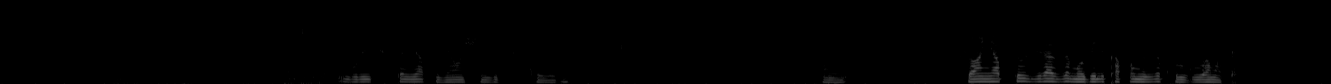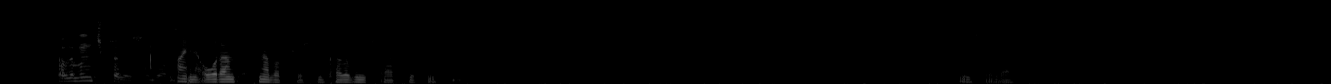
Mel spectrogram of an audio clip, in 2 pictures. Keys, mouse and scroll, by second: 0.1-0.9 shift+middle drag, 0.9 shift+a, 2.4 g, 3.4 g, 4.2 Tab, 4.5 alt+z, 4.8 click, 5.4 alt+z, 5.7 click, 6.1 1, 6.4 drag, 6.6 g, 7.9 click, 8.2 g, 9.1 click, 9.4 g, 10.5 click, 10.8 g, 12.2 click, 12.5 g, 13.8 Tab, 14.1 alt+z, 14.6-15.0 scroll down 2, 15.0-15.9 shift+middle drag, 15.9 shift+scroll up 2, 16.2 scroll down 1, 16.4-16.9 middle drag, 16.9 click, 17.2-17.6 scroll up 2, 17.2 middle drag, 17.6-19.4 middle drag, 19.4 click, 19.9 s, 21.7 click, 21.9-22.6 middle drag, 22.6 click, 23.2 click, 23.6-24.0 middle drag, 24.0 click, 24.3 s, 25.7 click, 26.0-26.6 middle drag.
